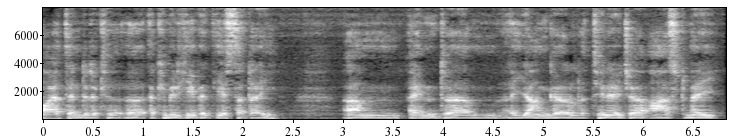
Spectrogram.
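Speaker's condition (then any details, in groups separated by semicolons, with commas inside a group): No condition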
